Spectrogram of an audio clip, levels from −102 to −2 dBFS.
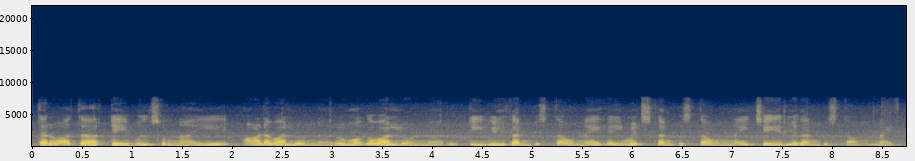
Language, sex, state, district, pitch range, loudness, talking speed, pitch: Telugu, female, Andhra Pradesh, Manyam, 150-175 Hz, -18 LUFS, 130 wpm, 165 Hz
